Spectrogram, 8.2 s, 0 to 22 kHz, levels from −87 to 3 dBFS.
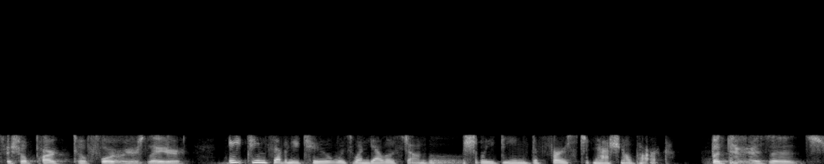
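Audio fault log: Throughout: G.729 codec. The speech has the plainly audible roughness of this 8 kbit/s codec, which fits the G.729A variant. The voice is rebuilt from a vocal tract filter, a pitch predictor and a few pulses per frame, so it comes out a bit synthetic, and nothing above 4 kHz survives.
1.13 to 1.39 s: VoIP packet loss concealed by the speech codec. About 100 ms of audio went missing, which points to ten lost frames. The decoder kept stretching its last pitch and filter at falling gain, so you get a fading buzzy or noisy smear, and the voice stays weak for a moment afterwards.
4.31 to 4.65 s: VoIP packet loss concealed by the speech codec. This is the longest gap, about 310 ms lost. The extrapolated sound fades as the gap goes on, and because each frame leans on the previous one the voice comes back thin and distorted for a while.
7.29 to 7.57 s: VoIP packet loss concealed by the speech codec. 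About 140 ms is lost in scattered bursts across 180 ms, the longest run being 100 ms. It sounds like a choppy patch of stretched, fading fill with brief returns of speech, each one still weakened by the concealment.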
